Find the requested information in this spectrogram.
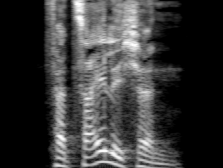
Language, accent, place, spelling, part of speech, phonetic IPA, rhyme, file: German, Germany, Berlin, verzeihlichen, adjective, [fɛɐ̯ˈt͡saɪ̯lɪçn̩], -aɪ̯lɪçn̩, De-verzeihlichen.ogg
- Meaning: inflection of verzeihlich: 1. strong genitive masculine/neuter singular 2. weak/mixed genitive/dative all-gender singular 3. strong/weak/mixed accusative masculine singular 4. strong dative plural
